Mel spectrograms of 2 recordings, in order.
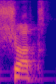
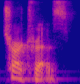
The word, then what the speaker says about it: Chartres: michel and shot although it's you know it's pronounced shut even though they mean i look at it and say chartres um terrific trip wonderful time uh france lives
